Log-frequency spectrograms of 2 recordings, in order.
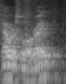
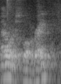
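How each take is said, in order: First: It ends rising, like a real question. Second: It ends firmly, like an exclamation. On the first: The speaker sounds unsure of the answer. The speaker calls it wrong. "Instead of" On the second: The listener is led to agree. The speaker calls it right. "say that with an exclamation point"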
